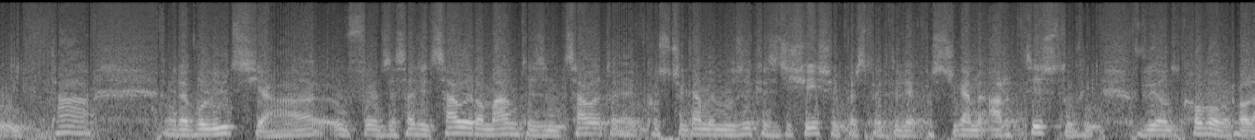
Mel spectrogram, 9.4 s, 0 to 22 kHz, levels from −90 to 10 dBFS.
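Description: From start to finish the speech carries a harsh, buzzy distortion, and the gaps between phrases fill with a gritty noise instead of going quiet. That points to a stuck bit, likely a data line or converter bit jammed at 0 or 1. About half the samples end up off by a fixed step near -20 dBFS, which is a fairly high bit, so the noise in the pauses is quite loud.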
